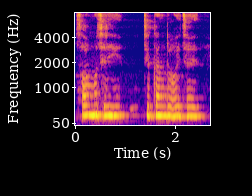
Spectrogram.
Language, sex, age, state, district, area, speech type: Maithili, female, 30-45, Bihar, Samastipur, rural, spontaneous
